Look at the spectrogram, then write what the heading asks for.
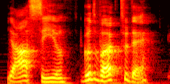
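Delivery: put-on German accent, character voice. Voicing a character ending a conversation, the performer uses a German accent. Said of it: "Why am I German?".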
